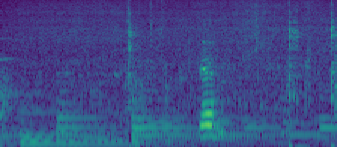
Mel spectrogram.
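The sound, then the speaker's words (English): Onions and mushrooms frying in a pan as they are stirred, a steady crackling sizzle with a few brief scraping knocks from the utensil moving through the pan. “Now I'm going to give my onions and mushrooms a stir,”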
